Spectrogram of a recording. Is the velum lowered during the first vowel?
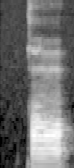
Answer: yes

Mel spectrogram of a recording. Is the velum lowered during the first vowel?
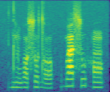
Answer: yes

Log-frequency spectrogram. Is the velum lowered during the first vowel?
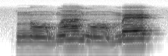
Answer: yes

